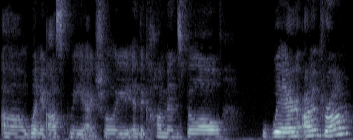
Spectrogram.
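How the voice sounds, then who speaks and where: A young woman from Russia with a Russian accent, talking earnestly to camera as she teaches English, often pausing on fillers and restarting her sentences. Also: medium pitch, fairly even intonation. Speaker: English-learning vlogger. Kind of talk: casual teaching monologue to camera. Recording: echoey room.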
